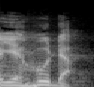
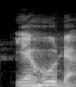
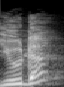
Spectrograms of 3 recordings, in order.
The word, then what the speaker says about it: Yehuda: Ah Yuda Iscariot au tuseme Yuda jina lake eh kwa kihebrania au kwa lugha yao linatamkwa Yehuda. Yehuda kwa kirania inatamkwa Yehuda. Lakini sisi katika kiswahili tunaliita eh Yuda.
